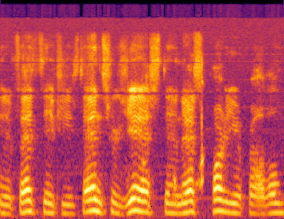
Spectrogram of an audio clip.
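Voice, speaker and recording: Noticeable background noise accompanies a man speaking in a high pitch. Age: 80s+. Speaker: gardening YouTuber. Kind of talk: casual chat.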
